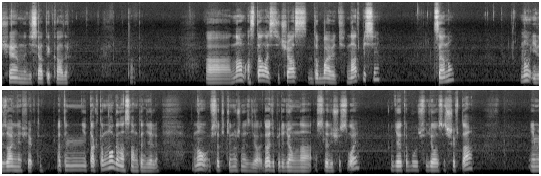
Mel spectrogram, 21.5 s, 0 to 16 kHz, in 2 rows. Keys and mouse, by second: 6.0-7.1 drag, 11.7-16.1 middle drag, 12.9 a, 19.6 shift+a.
